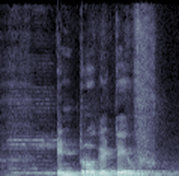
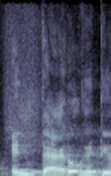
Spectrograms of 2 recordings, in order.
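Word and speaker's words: interrogative: और एक चीज़ ध्यान रखिएगा, इंटेरोगेटिव नहीं होता भाई, इंट्रोगेटिव। वो सुना हो ना वीडियो की स्टार्टिंग में इंट्रो लगाते हैं आप, ये वही तो है इंट्रोगेटिव प्रोनाउंस।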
